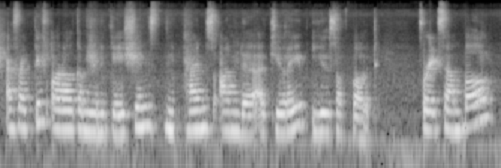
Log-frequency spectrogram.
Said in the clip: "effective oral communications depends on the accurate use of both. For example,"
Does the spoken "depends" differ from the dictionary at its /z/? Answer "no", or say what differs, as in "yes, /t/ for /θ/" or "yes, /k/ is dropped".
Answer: yes, /s/ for /z/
